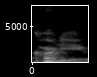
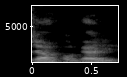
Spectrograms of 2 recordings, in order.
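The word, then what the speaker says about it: Jean-Paul Gaultier: Oh, you're talking about Cartier, right? Is that how they say it? Maybe. No, he says Jean-Paul Gaudier. Oh, he does. Oh, okay. Gautier or whatever.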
